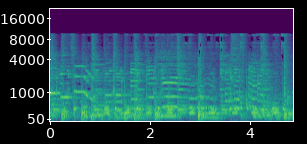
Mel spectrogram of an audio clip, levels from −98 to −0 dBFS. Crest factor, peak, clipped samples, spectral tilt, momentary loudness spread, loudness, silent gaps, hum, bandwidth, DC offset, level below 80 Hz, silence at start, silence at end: 14 dB; -12 dBFS; under 0.1%; -5.5 dB/octave; 3 LU; -27 LUFS; none; none; 10 kHz; under 0.1%; -48 dBFS; 0 s; 0 s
